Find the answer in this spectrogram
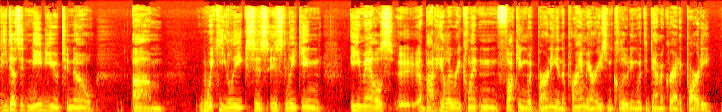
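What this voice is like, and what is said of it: Hoarse, strained voice. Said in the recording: “My voice is fucking shot”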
